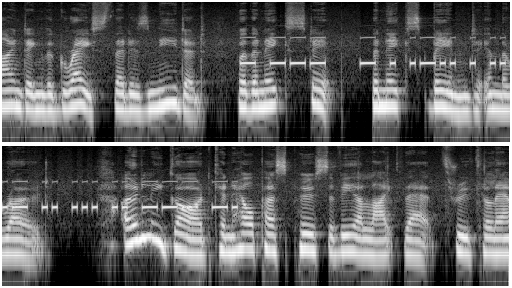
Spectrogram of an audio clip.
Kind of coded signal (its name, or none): Morse code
